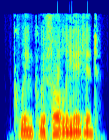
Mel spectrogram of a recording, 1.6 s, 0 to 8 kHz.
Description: Quinquefoliated \Quin`que*fo"li*a`ted\
quinquefoliated.mp3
